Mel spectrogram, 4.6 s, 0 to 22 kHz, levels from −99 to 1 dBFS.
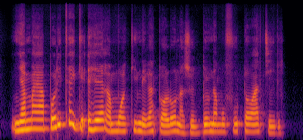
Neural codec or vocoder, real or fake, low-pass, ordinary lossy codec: autoencoder, 48 kHz, 32 numbers a frame, DAC-VAE, trained on Japanese speech; fake; 19.8 kHz; none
